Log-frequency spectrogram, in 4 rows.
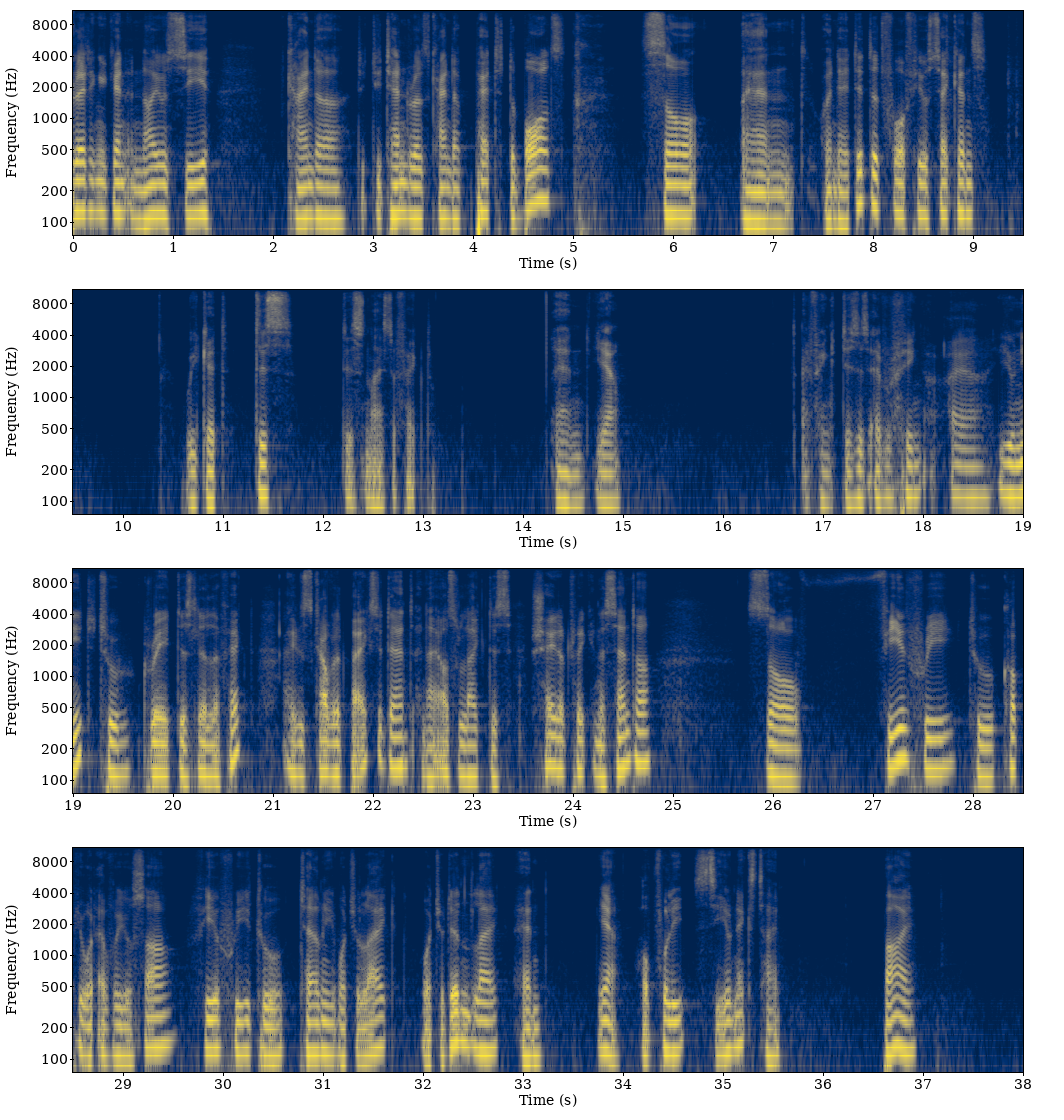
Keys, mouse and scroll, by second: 0.1-1.5 middle drag, 0.1 space, 1.9 shift+middle drag, 3.3 shift+middle drag, 4.5-4.8 shift+middle drag, 5.5 middle click, 8.1-8.5 middle drag, 8.8 space, 9.4 F12, 12.0 middle click, 13.0 middle drag, 21.4-22.0 scroll up 1, 22.0 scroll down 1, 28.8-29.3 middle drag, 34.8 middle click.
